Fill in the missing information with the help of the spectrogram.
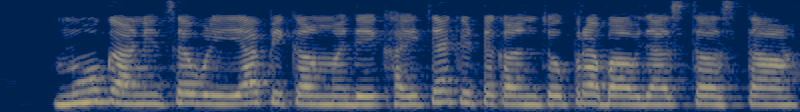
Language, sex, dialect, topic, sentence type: Marathi, female, Southern Konkan, agriculture, question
